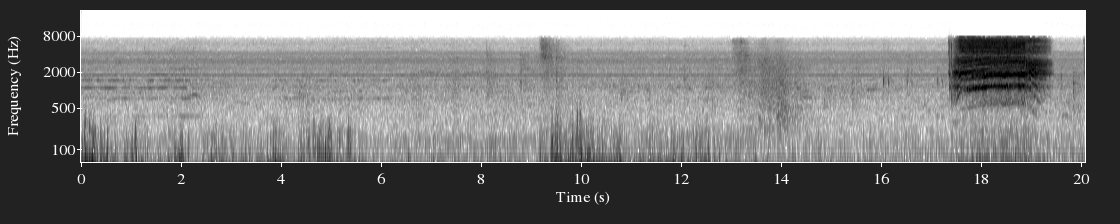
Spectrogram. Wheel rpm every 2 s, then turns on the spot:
0, 0, 0, 0, 0, 0, 0, 0, 20, 90.
none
